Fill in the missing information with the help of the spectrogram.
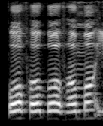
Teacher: इसका उच्चारण स्थान हमारा ओष्ठ होता है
